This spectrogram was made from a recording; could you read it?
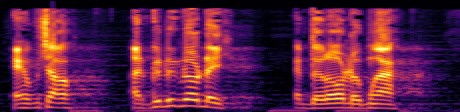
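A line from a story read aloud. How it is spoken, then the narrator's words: Shouted back. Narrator (Vietnamese): Tôi hét ngược lên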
